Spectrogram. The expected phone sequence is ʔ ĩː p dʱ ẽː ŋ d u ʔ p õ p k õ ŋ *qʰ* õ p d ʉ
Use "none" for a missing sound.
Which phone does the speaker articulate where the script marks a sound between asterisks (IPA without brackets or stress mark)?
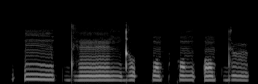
ʔ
